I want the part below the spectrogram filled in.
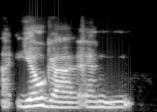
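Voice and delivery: ordinary talk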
